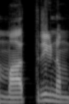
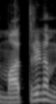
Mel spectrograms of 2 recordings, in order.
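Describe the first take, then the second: First: The ri vowel is held long. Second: The ri vowel is kept short. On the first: The speaker calls it right. "मातृधन ऋणम मातृणम बनता है" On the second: The speaker calls it wrong. "मातृणम नहीं बनता है"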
